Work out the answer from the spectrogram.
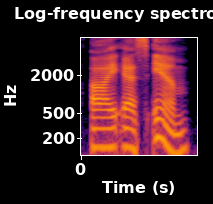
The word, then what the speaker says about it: Taoism: So it's spelled with a T, but pronounced as a D.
